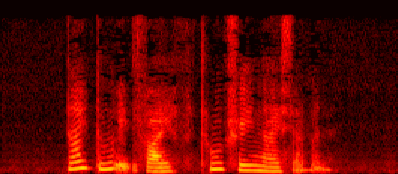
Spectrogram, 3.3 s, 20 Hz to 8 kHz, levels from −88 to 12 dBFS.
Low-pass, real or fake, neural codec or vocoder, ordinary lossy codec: 7.2 kHz; fake; codec, 16 kHz, 2 kbps, FreqCodec, smaller model; MP3, 32 kbps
